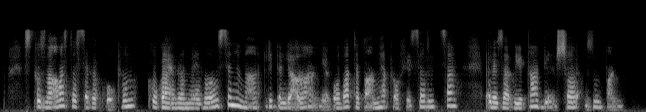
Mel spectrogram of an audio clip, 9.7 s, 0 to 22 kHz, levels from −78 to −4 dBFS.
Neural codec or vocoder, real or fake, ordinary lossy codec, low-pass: codec, 16 kHz, 0.5 kbps, FreqCodec, smaller model; fake; none; 7.2 kHz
